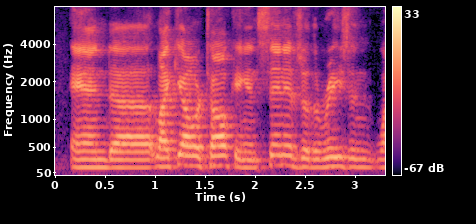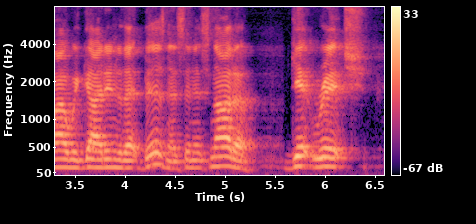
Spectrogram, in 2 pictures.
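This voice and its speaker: Audible room echo surrounds this man's fairly high voice. He speaks at a fairly quick pace with fairly even intonation. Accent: American. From US South, Georgia (Albany). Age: 60s. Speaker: real estate developer. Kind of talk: panel discussion. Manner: halting, many fillers.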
